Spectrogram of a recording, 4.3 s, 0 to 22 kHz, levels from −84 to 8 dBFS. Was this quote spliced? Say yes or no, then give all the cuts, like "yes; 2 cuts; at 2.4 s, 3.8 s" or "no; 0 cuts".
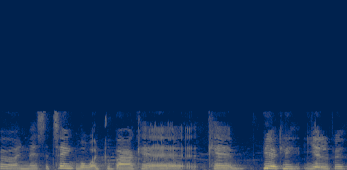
yes; 1 cut; at 0.9 s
